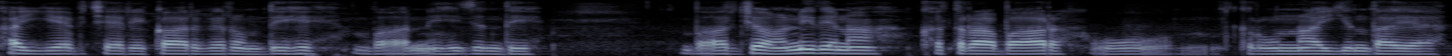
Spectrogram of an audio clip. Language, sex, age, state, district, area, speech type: Dogri, female, 60+, Jammu and Kashmir, Samba, rural, spontaneous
